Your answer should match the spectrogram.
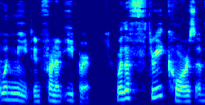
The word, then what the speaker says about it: Ypres: the English language constructs this basically just results in the British soldiers and citizens back home calling it wipers and being done with it I won't go quite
